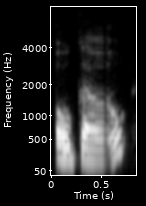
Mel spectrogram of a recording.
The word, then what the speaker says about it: Ogo: pronouncing your name correctly am i saying it correctly not quite it's ogo thank you thank you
